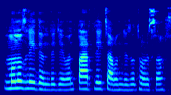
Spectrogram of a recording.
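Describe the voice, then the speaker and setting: Lady doing a tired village auntie for a cartoon, high voice, varhadi marathi accent, homely grumbling. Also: steady tone, quick pace, close to an everyday voice. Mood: weary. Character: tired, heavyset middle-aged village mother-in-law. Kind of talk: cartoon family comedy voice acting.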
